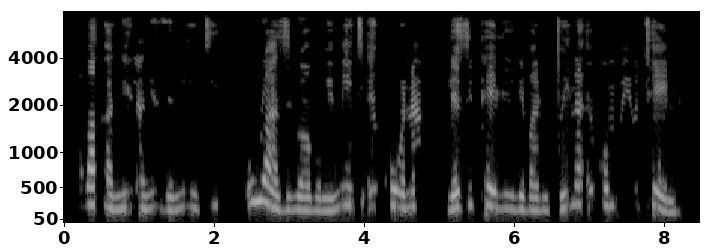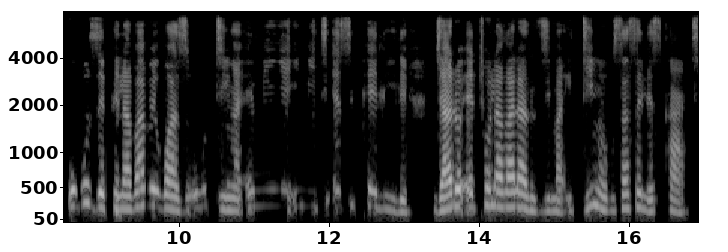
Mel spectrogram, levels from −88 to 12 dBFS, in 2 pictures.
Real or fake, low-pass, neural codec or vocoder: real; 7.2 kHz; none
